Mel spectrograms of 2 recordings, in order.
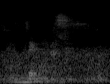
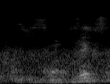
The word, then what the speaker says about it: sechs: El tercer caso es si viene después del CH una S, se pronuncia como la K. Sechs. Sechs es un número.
